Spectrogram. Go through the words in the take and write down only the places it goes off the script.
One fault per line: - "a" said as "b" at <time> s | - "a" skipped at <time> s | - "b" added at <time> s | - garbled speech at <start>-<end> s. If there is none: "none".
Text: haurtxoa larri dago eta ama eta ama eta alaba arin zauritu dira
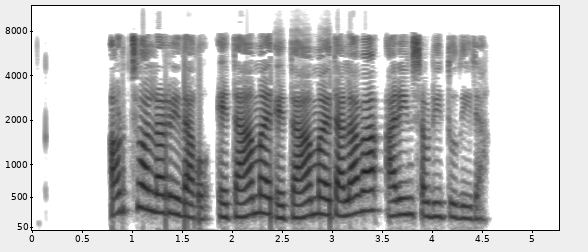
none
